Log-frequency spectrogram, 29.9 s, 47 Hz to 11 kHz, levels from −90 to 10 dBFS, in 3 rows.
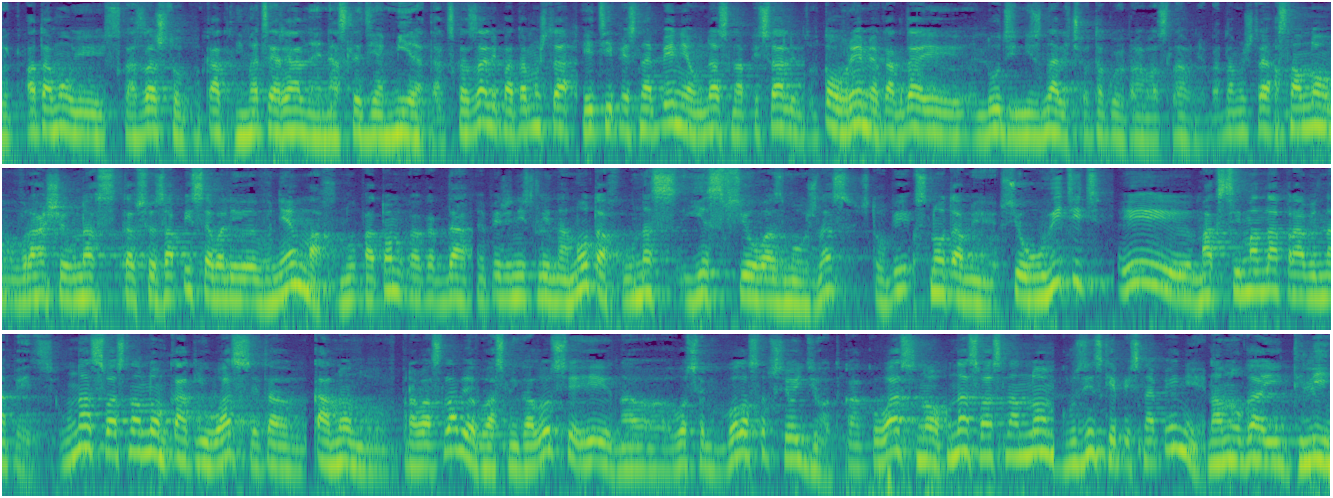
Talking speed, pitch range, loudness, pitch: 190 wpm, 135-165 Hz, -11 LUFS, 145 Hz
